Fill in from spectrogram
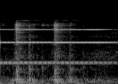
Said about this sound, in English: So I'm going to switch to spoilers and I'm going to ring a physical bell.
